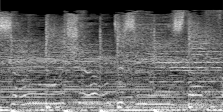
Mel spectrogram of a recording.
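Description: Gothic rock band recording: electric guitar over bass and drums at a steady beat, with regular cymbal hits and a wavering melodic line on top.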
